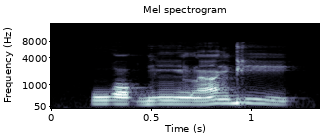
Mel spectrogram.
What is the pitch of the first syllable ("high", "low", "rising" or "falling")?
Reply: low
